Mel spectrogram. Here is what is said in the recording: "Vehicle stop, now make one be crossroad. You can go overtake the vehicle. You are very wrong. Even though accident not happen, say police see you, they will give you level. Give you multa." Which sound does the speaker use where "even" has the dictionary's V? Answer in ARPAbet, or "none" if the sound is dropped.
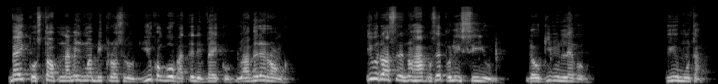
F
